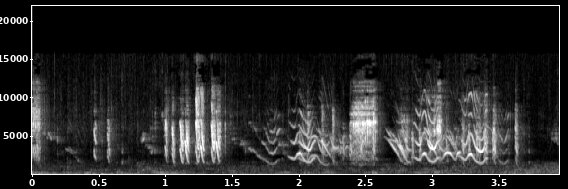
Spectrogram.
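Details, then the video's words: Lovebirds in a South African suburban garden in Pretoria chatter at a feeder: a few clicky bursts, then a run of high, wavering, zigzag chirps from more than one bird. "Lovebirds endlessly"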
